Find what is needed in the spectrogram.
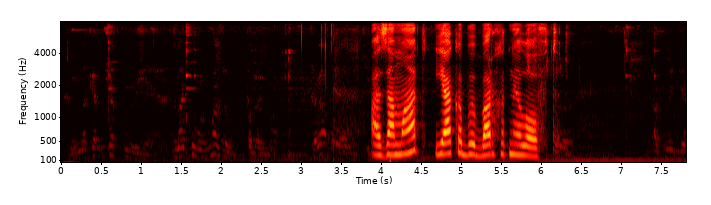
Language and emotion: Russian, neutral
